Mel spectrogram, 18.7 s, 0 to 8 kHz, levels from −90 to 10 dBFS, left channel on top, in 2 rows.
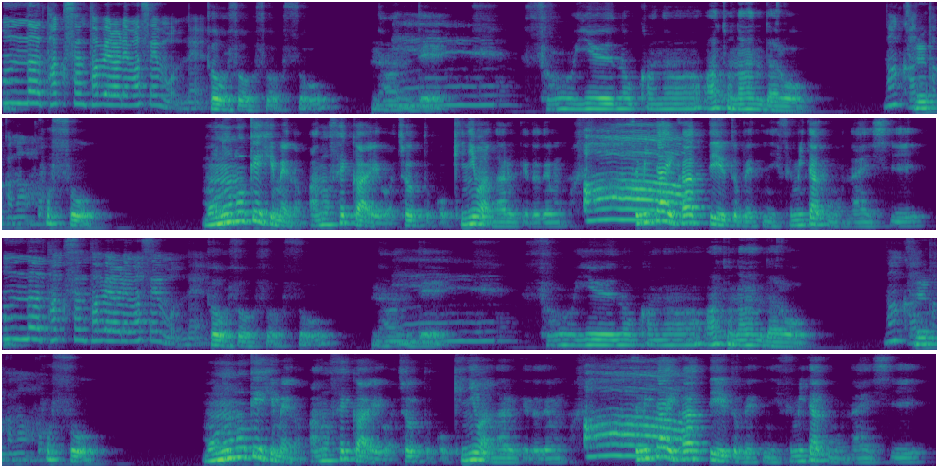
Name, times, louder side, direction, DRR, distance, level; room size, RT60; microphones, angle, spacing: voice 1, 0.0-2.0 3.9-5.1 8.8-9.8 15.2-16.2, left 4 dB, 70° left, 6 dB, 2.1 m, -29 dB
voice 2, 2.0-3.3 3.7-4.4 5.4-8.0 9.0-9.3 9.7-10.2 11.4-15.2 15.7-18.5, left 1 dB, 55° left, 5 dB, 2.2 m, -26 dB
12.5 x 4.7 x 5.8 m, 0.34 s
head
